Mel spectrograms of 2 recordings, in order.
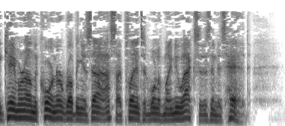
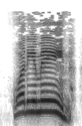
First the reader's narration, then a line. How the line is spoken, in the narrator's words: Urgog groaned miserably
